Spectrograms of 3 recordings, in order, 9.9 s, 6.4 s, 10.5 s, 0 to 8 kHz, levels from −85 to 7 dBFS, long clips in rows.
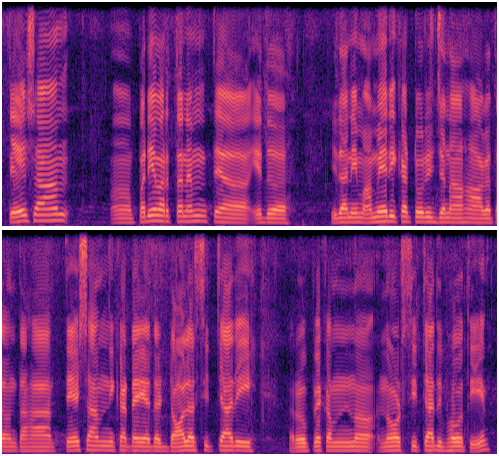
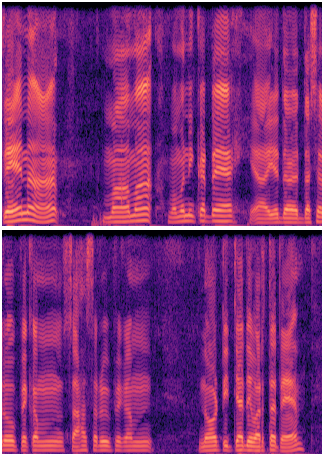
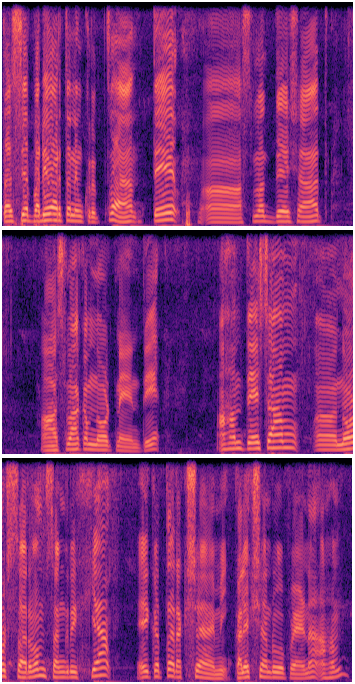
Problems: constant background noise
